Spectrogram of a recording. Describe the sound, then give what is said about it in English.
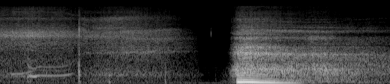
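A deep breath, taken in and let out, ends in a loud, breathy, sigh-like exhale with a low tone after a short silence, then fades out. “Let's all take a deep breath in before moving to the next section.”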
